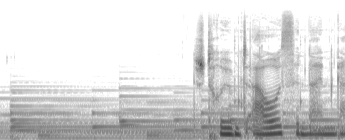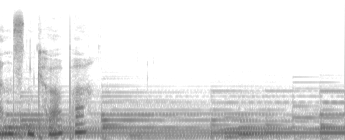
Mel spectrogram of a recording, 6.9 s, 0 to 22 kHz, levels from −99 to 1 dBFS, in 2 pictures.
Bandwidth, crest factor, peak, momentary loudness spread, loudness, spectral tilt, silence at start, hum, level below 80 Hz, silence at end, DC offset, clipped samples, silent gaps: 13.5 kHz; 18 dB; -20 dBFS; 19 LU; -37 LUFS; -6.5 dB/octave; 0 s; none; -62 dBFS; 0 s; under 0.1%; under 0.1%; none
